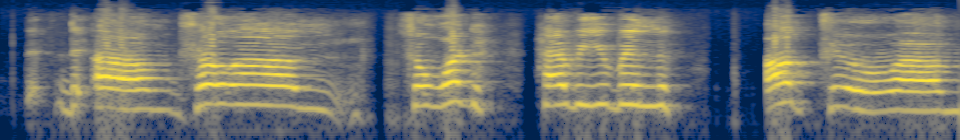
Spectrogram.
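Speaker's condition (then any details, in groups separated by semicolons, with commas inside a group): Cerebral palsy; uses wheelchair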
